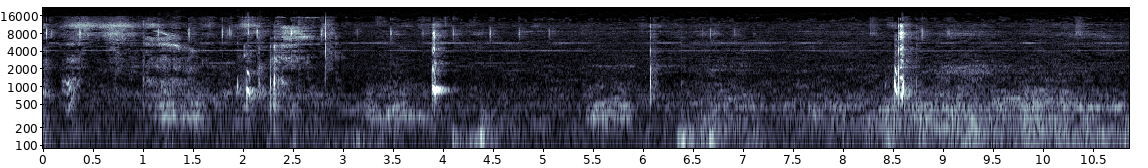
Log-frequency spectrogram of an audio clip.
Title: 生後1日目しゃっくりしたまま寝ちゃいました I fell asleep with hiccups on the first day after birth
